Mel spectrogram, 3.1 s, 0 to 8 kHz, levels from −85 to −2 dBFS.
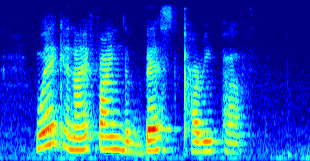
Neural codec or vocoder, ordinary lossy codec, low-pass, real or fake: none; Opus, 32 kbps; 7.2 kHz; real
